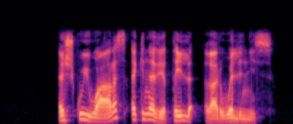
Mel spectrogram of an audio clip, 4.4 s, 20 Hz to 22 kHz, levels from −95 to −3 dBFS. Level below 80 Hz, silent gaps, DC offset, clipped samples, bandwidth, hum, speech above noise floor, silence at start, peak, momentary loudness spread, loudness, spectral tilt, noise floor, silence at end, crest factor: -60 dBFS; none; under 0.1%; under 0.1%; 8.4 kHz; none; 65 dB; 0.85 s; -2 dBFS; 10 LU; -19 LUFS; -3.5 dB/octave; -84 dBFS; 0.35 s; 18 dB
